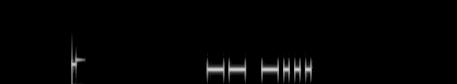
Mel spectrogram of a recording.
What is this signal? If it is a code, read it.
Morse code, heard as a keyed tone, about 22 wpm, 700 Hz. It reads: MB
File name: ARRL Sections v2 - 22wpm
